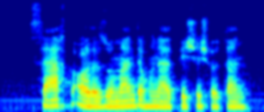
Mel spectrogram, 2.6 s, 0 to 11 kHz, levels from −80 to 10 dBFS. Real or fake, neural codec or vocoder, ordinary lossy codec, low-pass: real; none; MP3, 64 kbps; 9.9 kHz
